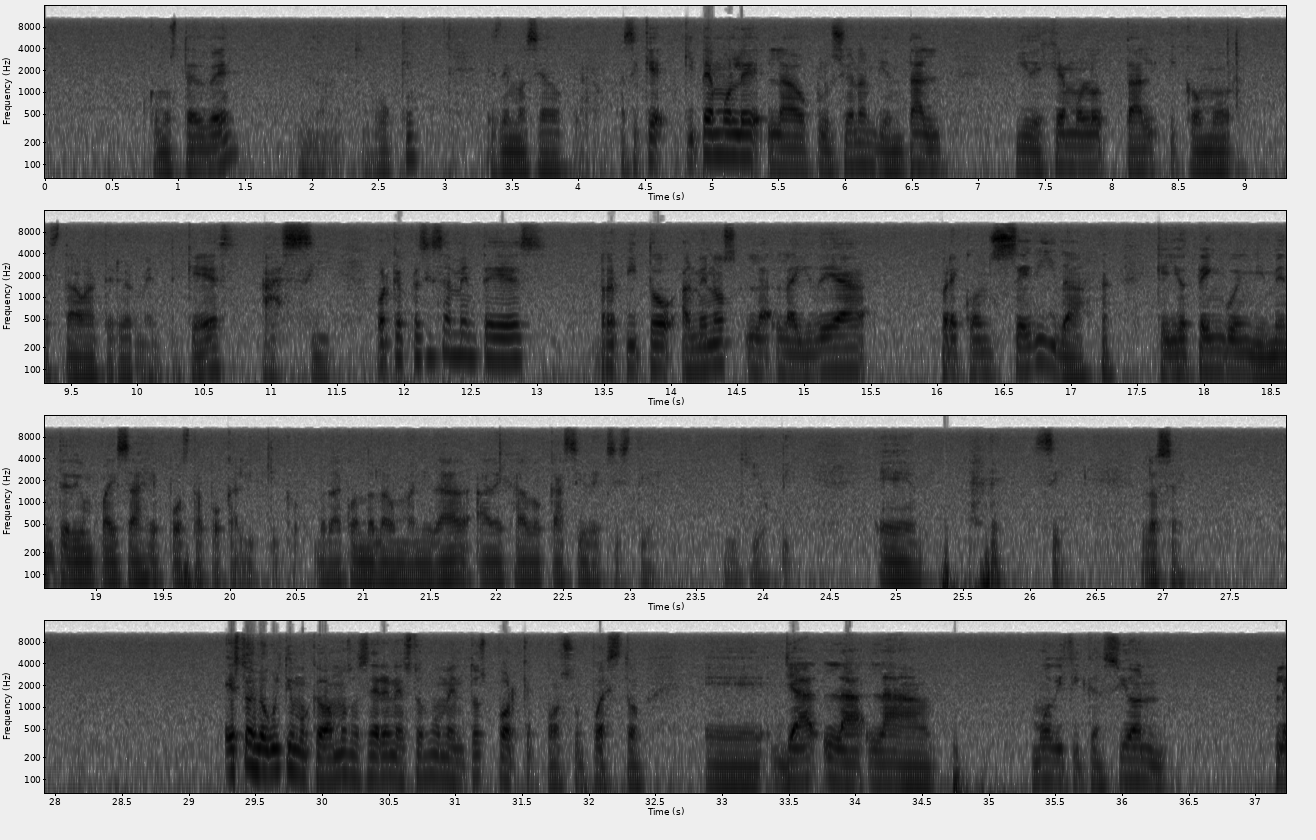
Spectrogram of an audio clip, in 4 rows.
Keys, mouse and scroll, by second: 5.0 click, 9.1 F12.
